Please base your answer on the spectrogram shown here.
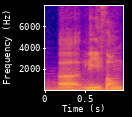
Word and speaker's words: Li Feng: Like if it's people like Li Feng, for example, is pronounced as Li. You have to go up a bit your inflection. Feng, as in you have to go a normal inflection after that.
